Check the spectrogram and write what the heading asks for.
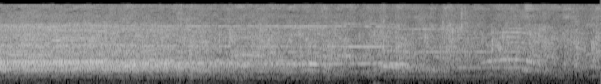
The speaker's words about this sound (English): Are you clapping? Yeah, are you clapping?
